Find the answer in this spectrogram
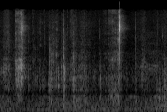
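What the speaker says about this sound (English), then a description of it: "I'm going to cut out the word wildlife." Scissors snip through paper to cut out a word, two crisp close snips with soft rustling of the sheet between them.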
